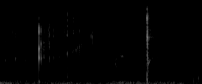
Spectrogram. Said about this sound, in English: you are 100% one of those people that eats with their mouth open, smacking their lips.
